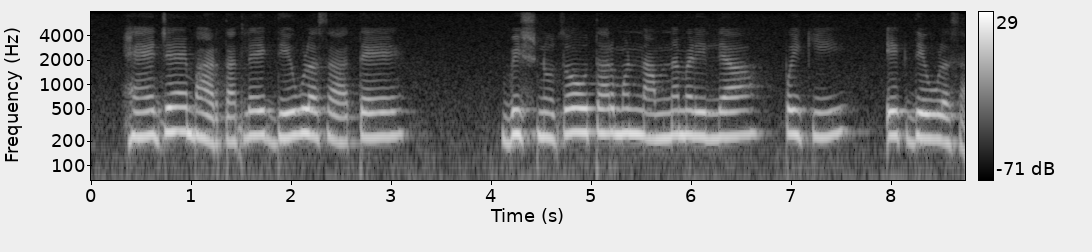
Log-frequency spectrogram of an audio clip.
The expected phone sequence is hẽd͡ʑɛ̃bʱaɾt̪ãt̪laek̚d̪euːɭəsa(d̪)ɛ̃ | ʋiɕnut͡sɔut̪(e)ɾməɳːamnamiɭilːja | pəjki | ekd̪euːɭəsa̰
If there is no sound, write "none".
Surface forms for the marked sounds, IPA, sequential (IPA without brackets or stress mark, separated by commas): t̪, a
